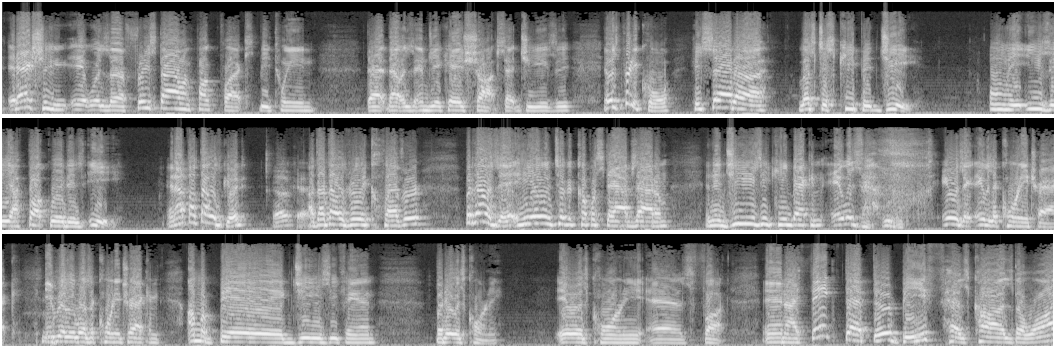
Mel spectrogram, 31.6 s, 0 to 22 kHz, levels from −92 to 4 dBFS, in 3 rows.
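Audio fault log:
Throughout: hard clipping, overdriven about 24 dB so nearly a third of the signal is sliced flat, giving harsh fuzz on every loud sound, unlike softer rounded saturation.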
